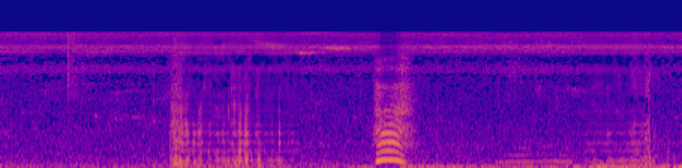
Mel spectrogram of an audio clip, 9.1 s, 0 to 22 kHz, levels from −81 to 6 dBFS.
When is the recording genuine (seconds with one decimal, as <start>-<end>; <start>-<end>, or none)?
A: 0.0-2.4; 4.0-7.8; 8.6-9.1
